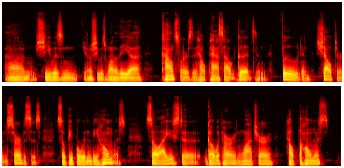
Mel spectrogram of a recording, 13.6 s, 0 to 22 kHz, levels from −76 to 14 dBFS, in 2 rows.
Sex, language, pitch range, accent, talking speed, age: male, English, 85-105 Hz, American, 185 wpm, 50-69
